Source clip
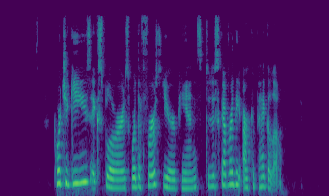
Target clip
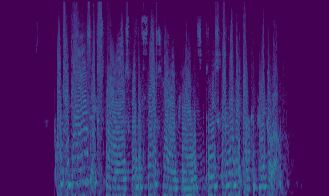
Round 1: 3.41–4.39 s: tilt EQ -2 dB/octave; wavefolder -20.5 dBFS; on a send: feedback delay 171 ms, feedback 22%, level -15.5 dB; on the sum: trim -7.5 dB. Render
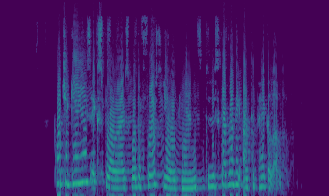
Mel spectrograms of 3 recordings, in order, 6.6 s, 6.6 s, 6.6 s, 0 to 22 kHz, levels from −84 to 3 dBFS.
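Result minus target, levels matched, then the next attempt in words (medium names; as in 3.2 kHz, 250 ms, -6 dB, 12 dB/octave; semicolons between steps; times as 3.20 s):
wavefolder: distortion -20 dB
3.41–4.39 s: tilt EQ -2 dB/octave; wavefolder -31.5 dBFS; on a send: feedback delay 171 ms, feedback 22%, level -15.5 dB; on the sum: trim -7.5 dB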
